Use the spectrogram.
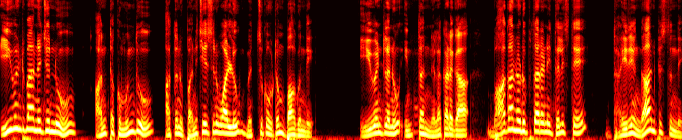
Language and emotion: Telugu, surprised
